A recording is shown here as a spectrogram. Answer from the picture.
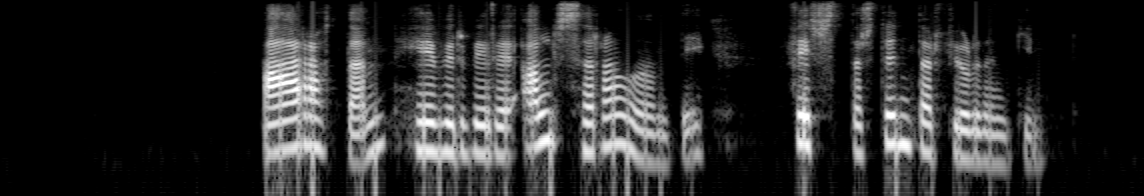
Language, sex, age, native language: Icelandic, female, 30-39, Icelandic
